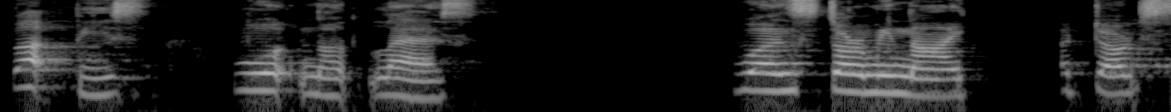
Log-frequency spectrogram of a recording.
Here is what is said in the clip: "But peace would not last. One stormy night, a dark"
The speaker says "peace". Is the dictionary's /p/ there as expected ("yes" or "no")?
no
